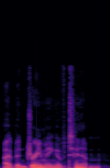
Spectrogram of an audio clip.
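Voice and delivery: low, soft and dreamy; sexy dream voice. Acted. Letter writer confessing dreams, low sexy murmur. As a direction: drop into a hushed, sultry dream voice. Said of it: "drop into your sexy dream voice".

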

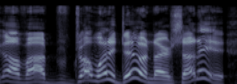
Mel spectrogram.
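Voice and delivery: put-on high, loud grizzled old-timer voice; old prospector voice. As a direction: hoot it out like an old Western prospector. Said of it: "Gordon Gosselaar plays him like".

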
